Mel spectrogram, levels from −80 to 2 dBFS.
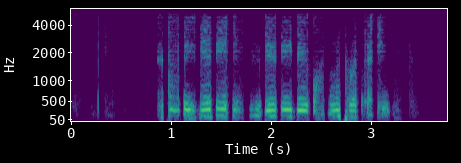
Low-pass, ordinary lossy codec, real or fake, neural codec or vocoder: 5.4 kHz; MP3, 48 kbps; fake; codec, 44.1 kHz, 0.9 kbps, DAC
